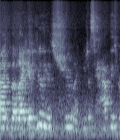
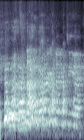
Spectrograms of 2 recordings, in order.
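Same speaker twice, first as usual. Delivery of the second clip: higher and louder, laughing through the words; laughing repeat; 6 semitones higher, 10 dB louder than usual. Retold or imitated. To the group, repeating the warning with a laugh. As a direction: laugh while echoing the advice.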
